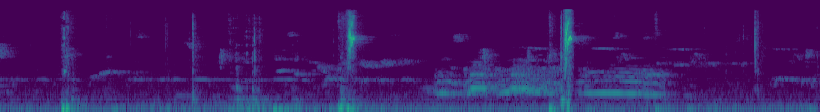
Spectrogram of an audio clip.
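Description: A female sogon gives scratchy, chattering calls and sharp buzzy bursts, a few seconds apart, over a faint steady whistle in the background.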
